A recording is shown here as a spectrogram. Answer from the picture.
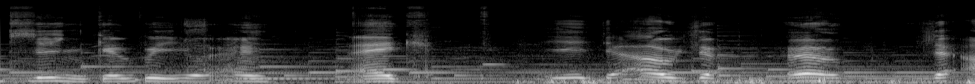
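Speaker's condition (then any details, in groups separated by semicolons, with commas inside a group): Cerebral palsy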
